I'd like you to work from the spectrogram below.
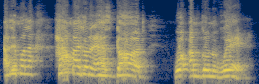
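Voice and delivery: put-on high, loud, incredulous Nigerian accent. Friend challenging speaker about asking God, incredulous Nigerian accent. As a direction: imitate a Nigerian friend's indignant outburst. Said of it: "I'm doing the accent".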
